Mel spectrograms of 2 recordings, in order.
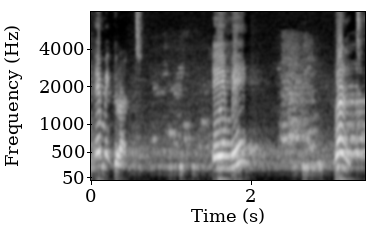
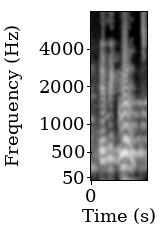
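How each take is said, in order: First: immigrant drawn out very slowly, every sound clear; slow model pronunciation. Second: Said in the usual way. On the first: Shown as a demonstration. Teacher models the word for students to repeat, slowly. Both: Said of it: "बोलो".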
